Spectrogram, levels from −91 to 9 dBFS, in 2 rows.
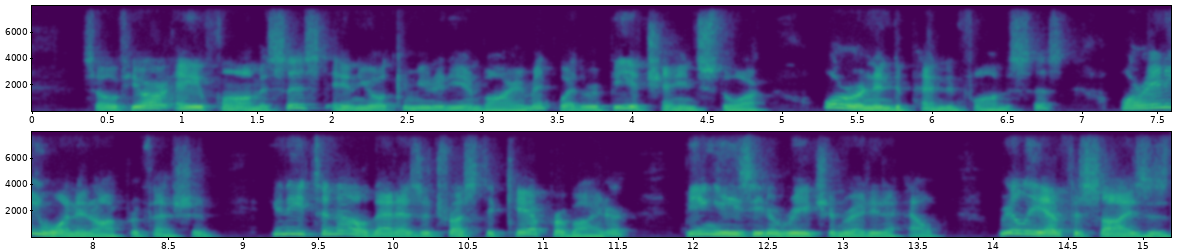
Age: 50-69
